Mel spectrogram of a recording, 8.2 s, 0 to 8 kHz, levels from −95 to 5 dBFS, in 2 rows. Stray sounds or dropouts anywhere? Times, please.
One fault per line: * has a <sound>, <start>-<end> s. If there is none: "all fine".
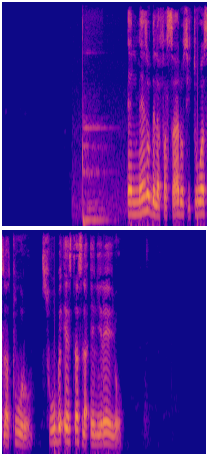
* has a thud, 1.6-2.4 s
